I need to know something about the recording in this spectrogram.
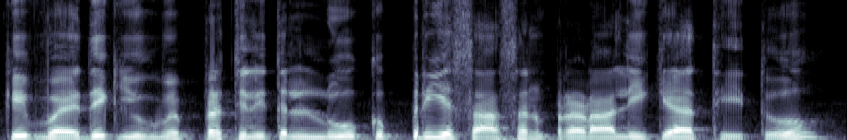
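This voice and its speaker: A man's voice: medium pitch, lively intonation, moderate pace, darkish tone. A man teaching an online exam-prep lecture, talking conversationally, repeating key answers and checking in with his students.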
